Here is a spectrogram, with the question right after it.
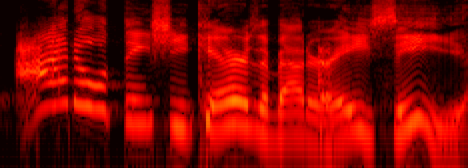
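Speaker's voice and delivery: high, incredulous sarcasm; mock-disbelieving comeback; sarcastic retort. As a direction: scoff at the tenant's request. Sarcastic reply to the tenant.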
